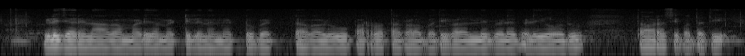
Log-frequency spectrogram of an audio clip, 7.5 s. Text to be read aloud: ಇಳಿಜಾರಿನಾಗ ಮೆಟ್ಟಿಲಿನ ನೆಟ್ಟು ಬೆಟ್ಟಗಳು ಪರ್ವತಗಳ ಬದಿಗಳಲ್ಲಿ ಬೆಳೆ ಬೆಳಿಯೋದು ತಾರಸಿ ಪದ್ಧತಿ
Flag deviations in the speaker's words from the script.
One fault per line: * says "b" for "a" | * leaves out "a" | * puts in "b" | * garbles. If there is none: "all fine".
* puts in "ಮಡಿದ"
